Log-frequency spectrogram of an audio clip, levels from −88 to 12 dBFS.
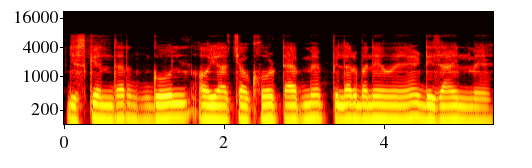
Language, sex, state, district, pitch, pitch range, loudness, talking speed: Hindi, male, Uttar Pradesh, Lucknow, 130 Hz, 125-130 Hz, -15 LUFS, 155 wpm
